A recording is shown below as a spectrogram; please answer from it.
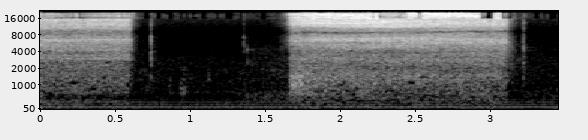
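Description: Ozito airbrush from a hobby kit spraying paint in two steady hissing bursts, close and fairly loud, separated by a short quieter gap, over a constant low compressor hum.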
